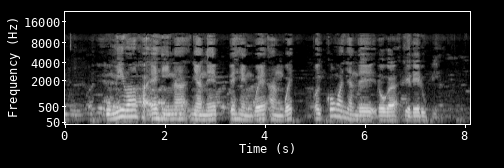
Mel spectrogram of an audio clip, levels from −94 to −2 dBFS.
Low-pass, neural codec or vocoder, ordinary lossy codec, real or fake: 10.8 kHz; none; AAC, 32 kbps; real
